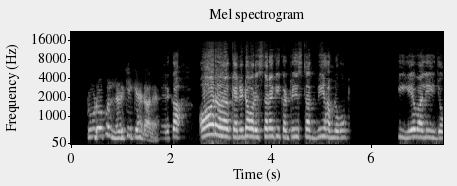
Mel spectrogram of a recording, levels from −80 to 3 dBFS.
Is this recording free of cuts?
no; 1 cut; at 1.9 s

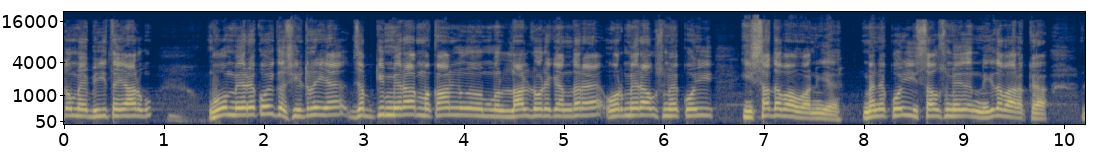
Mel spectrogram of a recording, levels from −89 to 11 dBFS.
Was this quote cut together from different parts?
no; 0 cuts

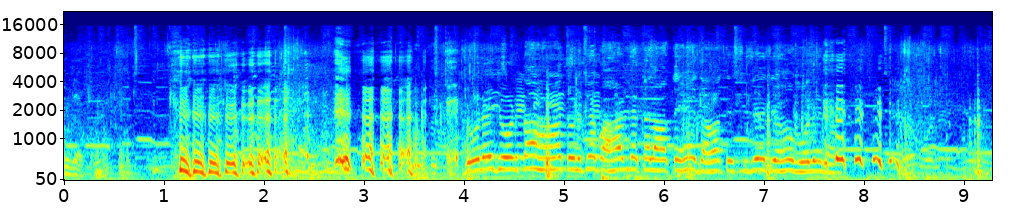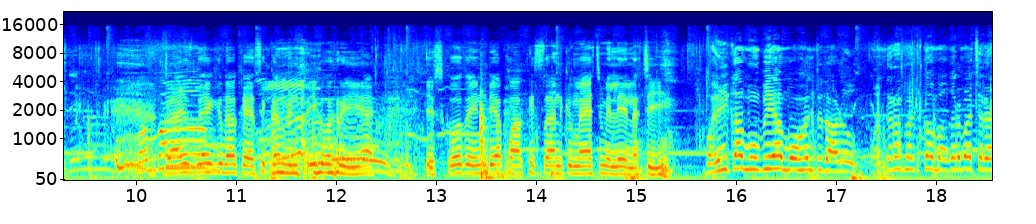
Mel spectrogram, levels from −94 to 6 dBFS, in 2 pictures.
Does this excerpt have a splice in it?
yes; 2 cuts; at 3.8 s, 15.5 s

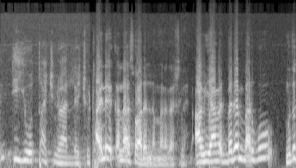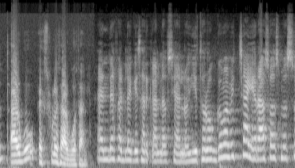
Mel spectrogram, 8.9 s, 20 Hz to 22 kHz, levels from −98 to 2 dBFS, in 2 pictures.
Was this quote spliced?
yes; 2 cuts; at 2.8 s, 5.8 s

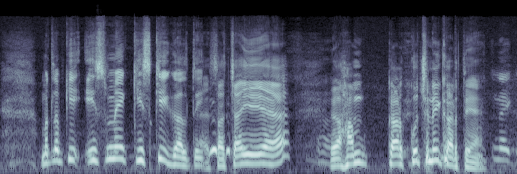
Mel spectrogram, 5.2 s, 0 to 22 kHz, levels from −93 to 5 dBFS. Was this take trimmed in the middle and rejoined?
yes; 1 cut; at 2.0 s

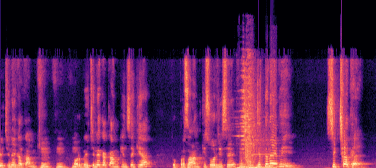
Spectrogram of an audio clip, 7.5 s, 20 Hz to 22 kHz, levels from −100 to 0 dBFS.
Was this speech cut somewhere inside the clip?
yes; 1 cut; at 5.0 s

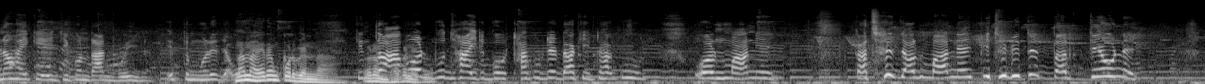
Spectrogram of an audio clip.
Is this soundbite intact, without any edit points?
yes; 0 cuts

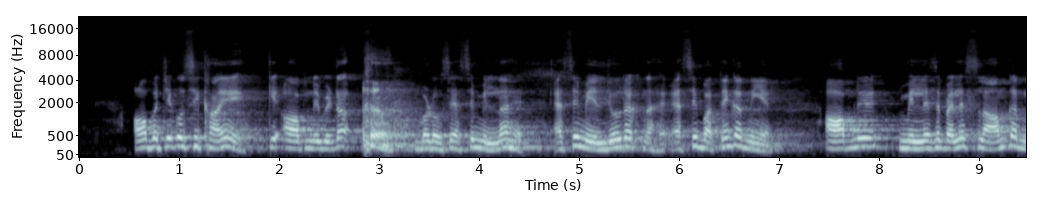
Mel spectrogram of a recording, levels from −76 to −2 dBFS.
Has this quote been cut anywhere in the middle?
no; 0 cuts

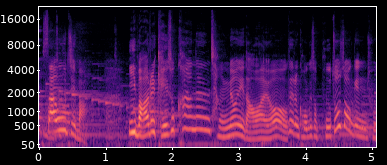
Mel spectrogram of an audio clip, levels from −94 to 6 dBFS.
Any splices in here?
yes; 1 cut; at 3.7 s

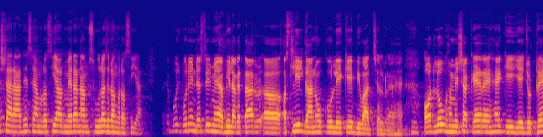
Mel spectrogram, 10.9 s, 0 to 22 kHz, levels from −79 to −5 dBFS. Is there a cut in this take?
yes; 1 cut; at 3.2 s

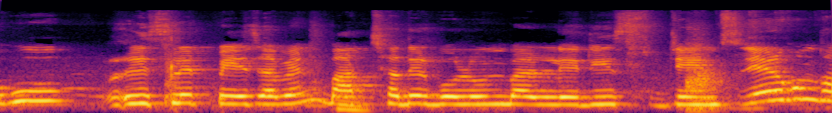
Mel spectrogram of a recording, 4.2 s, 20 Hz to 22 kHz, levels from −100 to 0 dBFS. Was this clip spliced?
no; 0 cuts

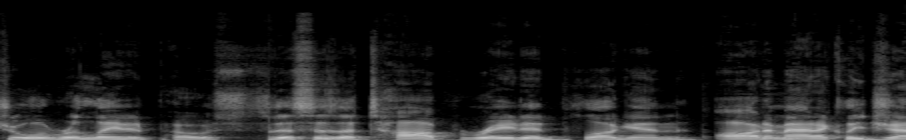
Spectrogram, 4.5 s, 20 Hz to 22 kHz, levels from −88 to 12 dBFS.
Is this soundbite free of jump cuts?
no; 2 cuts; at 1.2 s, 3.5 s

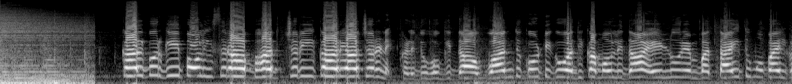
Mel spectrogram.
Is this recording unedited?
yes; 0 cuts

